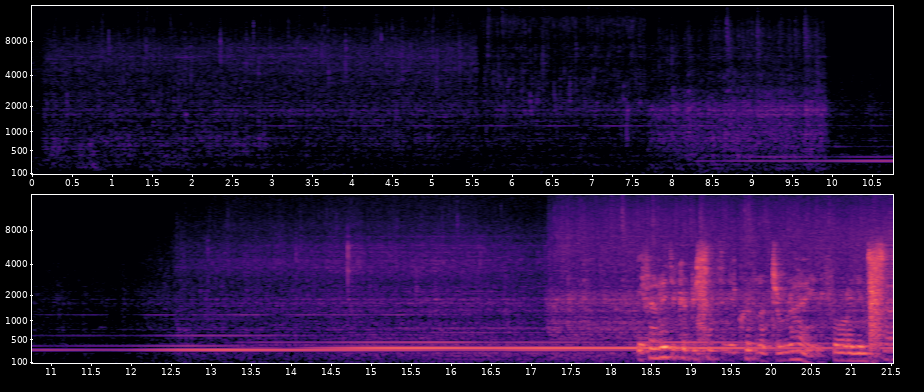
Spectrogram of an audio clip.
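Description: Near silence, then a soft chord of low held notes enters about eight seconds in and swells. The hiss of steady rain joins near the end.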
